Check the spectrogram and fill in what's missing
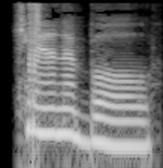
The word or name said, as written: cannibally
